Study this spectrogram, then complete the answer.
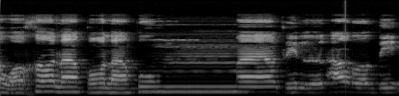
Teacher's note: Jadi mim yang pertamanya hilang dimasukkan kepada mim yang berikutnya dengan gunah atau dengung, ditahan 2 harokat.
